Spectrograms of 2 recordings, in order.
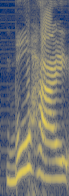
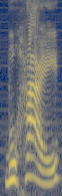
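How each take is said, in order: First: The stress is on the first syllable. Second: The stress is on the second syllable. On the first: It means life. "buhay is life" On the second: It means alive. "the emphasis is on the second syllable"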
